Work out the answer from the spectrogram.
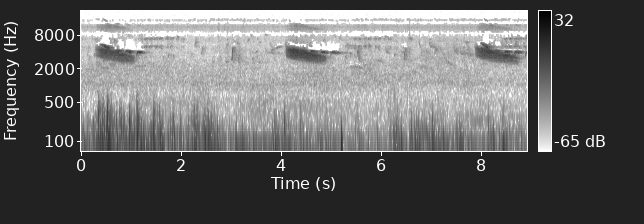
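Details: European greenfinch repeating a buzzy, descending wheezing note roughly every four seconds, over heavy low rumbling wind or handling noise.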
